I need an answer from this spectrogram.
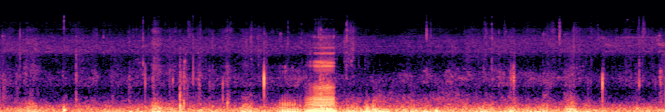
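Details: American bison on a buffalo ranch giving a low, pulsed grunting bellow lasting under a second midway through, over steady low rumbling background noise.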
